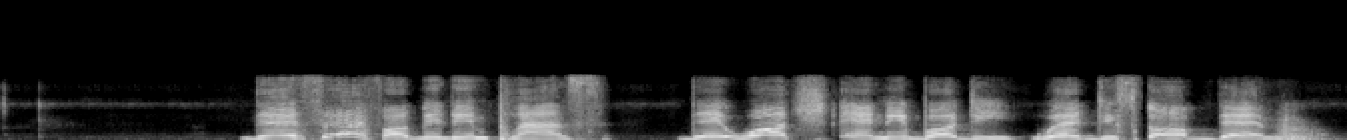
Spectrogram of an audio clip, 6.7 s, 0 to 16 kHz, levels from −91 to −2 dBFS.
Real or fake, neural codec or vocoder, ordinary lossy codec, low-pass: fake; codec, 16 kHz, 1.1 kbps, Voila-Tokenizer; none; 7.2 kHz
